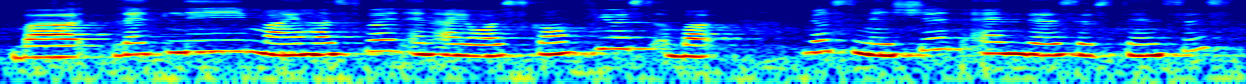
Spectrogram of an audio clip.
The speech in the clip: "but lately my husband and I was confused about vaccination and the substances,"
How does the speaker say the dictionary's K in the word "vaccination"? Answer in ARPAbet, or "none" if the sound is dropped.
none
